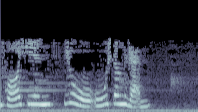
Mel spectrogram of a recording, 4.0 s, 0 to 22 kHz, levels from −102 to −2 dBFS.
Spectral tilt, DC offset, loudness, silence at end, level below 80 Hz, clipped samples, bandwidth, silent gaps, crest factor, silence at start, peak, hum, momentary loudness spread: -3.5 dB/octave; under 0.1%; -23 LUFS; 0 s; -42 dBFS; under 0.1%; 5.4 kHz; none; 14 dB; 0 s; -8 dBFS; none; 14 LU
